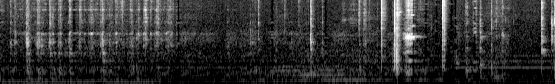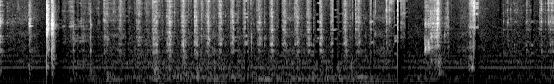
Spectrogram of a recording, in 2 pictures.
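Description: A screwdriver working the small screws out of a bench grinder's side cover and guard. Scattered sharp metal clicks and light clinks of the tool and screws, the loudest about four, six and ten seconds in.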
